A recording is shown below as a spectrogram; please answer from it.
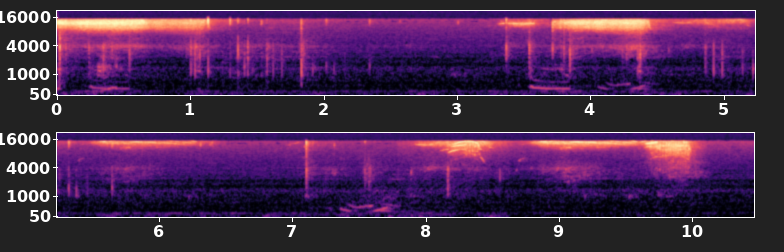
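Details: Domestic cats soundly asleep at home, breathing softly: faint hissy snoring breaths recur every three to four seconds, with small low squeaky tones between them over a quiet steady background hum.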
